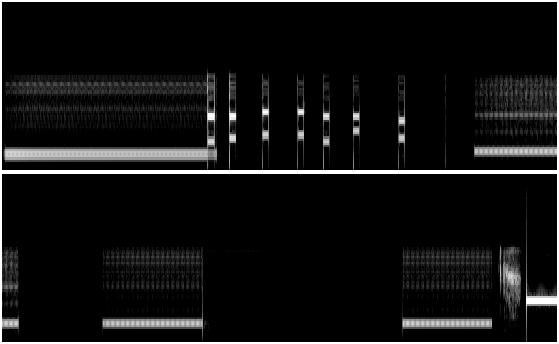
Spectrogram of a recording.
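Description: A phone line gives a dial tone, then a quick run of dialled touch-tone digits, followed by evenly spaced ringback tones with silent gaps as the call to a law firm rings through, ending in a short clatter as the line picks up.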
